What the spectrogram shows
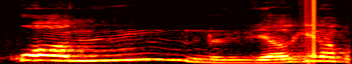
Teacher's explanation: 니은과 리을이 만나는데 유음화가 되지 않았다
